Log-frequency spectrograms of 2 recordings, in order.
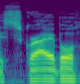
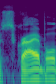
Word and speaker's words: Scrible: pronounce it, but I'm going to say Scrible because it's like scribble, the word scribble without a B. So there's one less B there. So I'm going to go Scrible Toolbar is the name of the extension.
